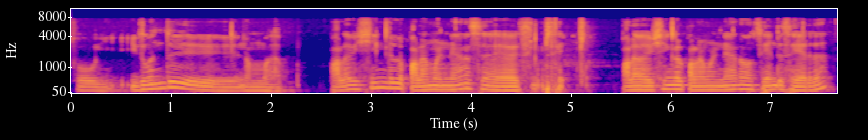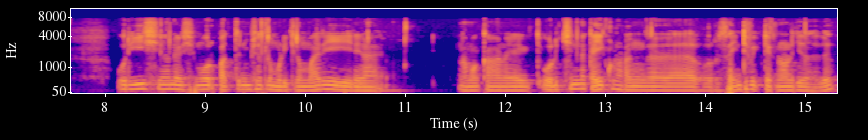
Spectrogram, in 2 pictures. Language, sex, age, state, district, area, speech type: Tamil, male, 18-30, Tamil Nadu, Namakkal, rural, spontaneous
